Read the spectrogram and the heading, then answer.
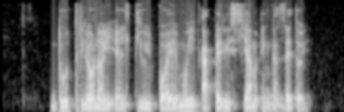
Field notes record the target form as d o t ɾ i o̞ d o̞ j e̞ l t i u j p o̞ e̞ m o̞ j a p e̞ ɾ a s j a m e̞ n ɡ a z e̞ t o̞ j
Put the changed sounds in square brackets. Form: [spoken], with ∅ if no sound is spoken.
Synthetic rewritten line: d [u] t ɾ i o̞ [n] o̞ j e̞ l t i u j p o̞ e̞ m o̞ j a p e̞ ɾ [i] s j a m e̞ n ɡ a z e̞ t o̞ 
